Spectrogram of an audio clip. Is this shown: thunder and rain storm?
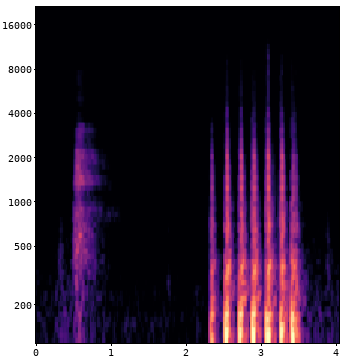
no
